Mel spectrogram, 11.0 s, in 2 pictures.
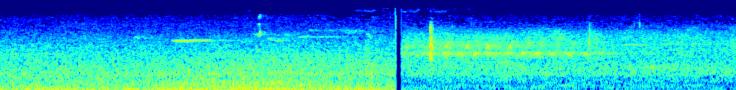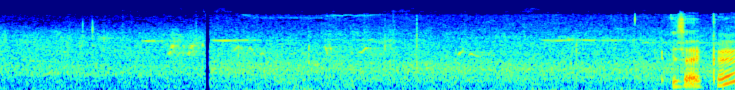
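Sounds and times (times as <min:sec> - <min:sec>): loud low rumble: 0:00.0 - 0:03.0
birds chirping: 0:01.0 - 0:11.0.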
